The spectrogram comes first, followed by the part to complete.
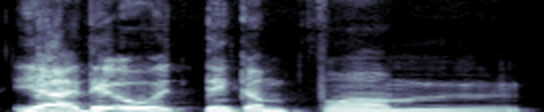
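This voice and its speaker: A woman's voice: on the high side, expressive, unhurried, clear, resonant tone. A young woman streamer, Cuban and living in the USA, talking casually in an interview with a speech impediment from hearing loss, full of fillers and restarts. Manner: frequent fillers and restarts, laughs easily.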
